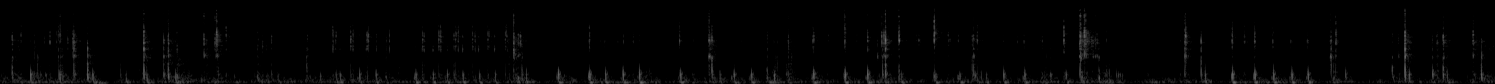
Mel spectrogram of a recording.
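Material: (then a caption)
Plastic. A black, hollow plastic Sega Mega Drive 3-button game pad is held in both hands while the thumbs click the D-pad and buttons. The result is a steady stream of quick, dry, bright plastic clicks and taps with almost no ring, varying in loudness.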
